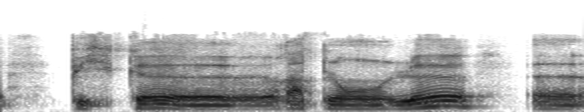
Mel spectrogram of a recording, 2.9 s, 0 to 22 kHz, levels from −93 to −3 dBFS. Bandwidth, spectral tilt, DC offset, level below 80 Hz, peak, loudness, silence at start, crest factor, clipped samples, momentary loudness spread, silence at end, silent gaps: 7.2 kHz; -7.5 dB/octave; under 0.1%; -52 dBFS; -4 dBFS; -17 LUFS; 0 s; 14 dB; under 0.1%; 12 LU; 0 s; none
